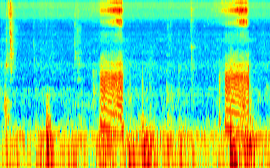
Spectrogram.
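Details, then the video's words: Boston Terrier puppy asleep after tiring out, giving two raspy, tonal snores of about half a second, spaced roughly two and a half seconds apart, with faint low rumble and small rustles between breaths. "Boston Terrier baby snores/ Puppy snoring"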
